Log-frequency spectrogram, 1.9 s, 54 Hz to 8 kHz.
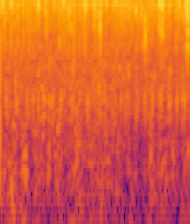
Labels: {"label": "biophony, rattle", "recorder": "SoundTrap 500"}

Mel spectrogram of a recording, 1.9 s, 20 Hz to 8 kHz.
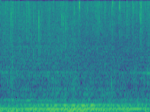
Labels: {"label": "anthrophony, boat engine", "recorder": "SoundTrap 500"}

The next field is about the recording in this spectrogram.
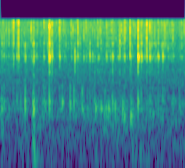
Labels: {"label": "ambient", "recorder": "HydroMoth"}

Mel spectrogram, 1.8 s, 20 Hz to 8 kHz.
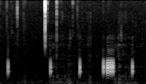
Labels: {"label": "biophony, knock croak", "recorder": "SoundTrap 300"}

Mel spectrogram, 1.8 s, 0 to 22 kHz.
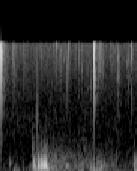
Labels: {"label": "biophony, growl", "recorder": "SoundTrap 500"}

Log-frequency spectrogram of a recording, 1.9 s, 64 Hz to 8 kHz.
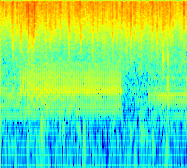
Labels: {"label": "biophony, croak", "recorder": "SoundTrap 500"}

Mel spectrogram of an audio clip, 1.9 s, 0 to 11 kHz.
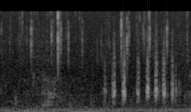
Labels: {"label": "biophony, knock croak", "recorder": "SoundTrap 300"}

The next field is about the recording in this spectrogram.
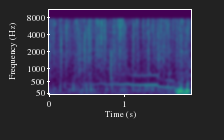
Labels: {"label": "biophony, cascading saw", "recorder": "SoundTrap 600 or HydroMoth"}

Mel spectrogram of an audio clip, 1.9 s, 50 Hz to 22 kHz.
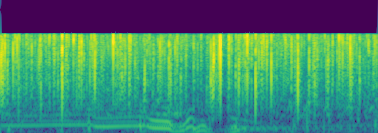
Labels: {"label": "biophony, cascading saw", "recorder": "SoundTrap 600 or HydroMoth"}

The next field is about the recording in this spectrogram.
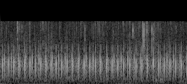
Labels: {"label": "biophony, rattle", "recorder": "SoundTrap 500"}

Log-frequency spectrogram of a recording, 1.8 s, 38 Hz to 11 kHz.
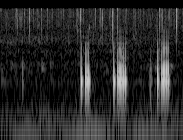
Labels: {"label": "biophony, knock croak", "recorder": "SoundTrap 300"}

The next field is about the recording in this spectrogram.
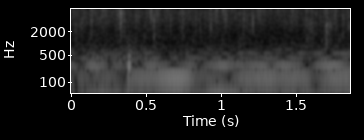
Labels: {"label": "biophony, midshipman", "recorder": "SoundTrap 500"}
{"label": "biophony, croak", "recorder": "SoundTrap 500"}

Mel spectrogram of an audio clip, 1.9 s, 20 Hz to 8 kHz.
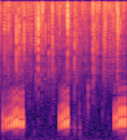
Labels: {"label": "biophony, damselfish", "recorder": "SoundTrap 600 or HydroMoth"}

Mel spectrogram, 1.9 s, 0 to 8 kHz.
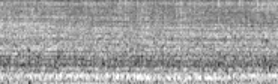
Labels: {"label": "anthrophony, boat engine", "recorder": "SoundTrap 500"}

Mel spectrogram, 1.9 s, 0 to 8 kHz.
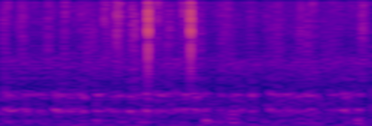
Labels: {"label": "anthrophony, mechanical", "recorder": "SoundTrap 300"}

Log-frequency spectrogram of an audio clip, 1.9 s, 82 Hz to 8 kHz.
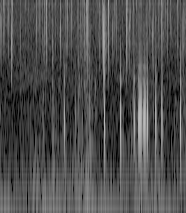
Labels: {"label": "biophony, knock croak", "recorder": "SoundTrap 300"}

